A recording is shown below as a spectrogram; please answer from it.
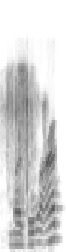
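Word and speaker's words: مزروعات: Nah, kan mazru'at nggak pakai alif, bacanya nggak pakai mad lil jam'ah.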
